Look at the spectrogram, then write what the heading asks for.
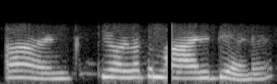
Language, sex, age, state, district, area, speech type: Malayalam, female, 45-60, Kerala, Kozhikode, urban, conversation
